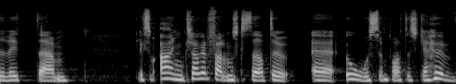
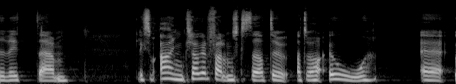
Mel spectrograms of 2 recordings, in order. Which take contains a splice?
first; 1 cut; at 2.9 s

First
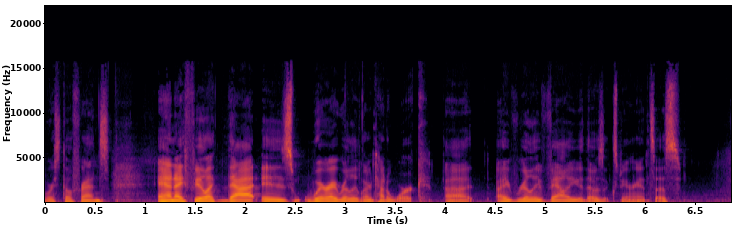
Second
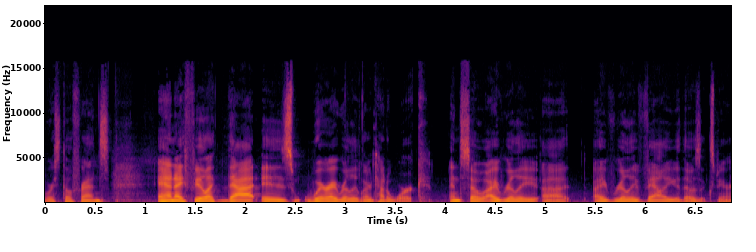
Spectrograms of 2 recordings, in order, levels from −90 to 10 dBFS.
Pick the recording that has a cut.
first; 1 cut; at 4.0 s

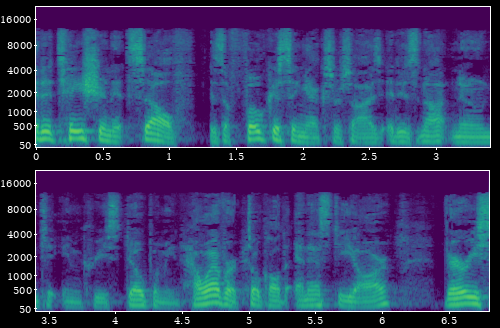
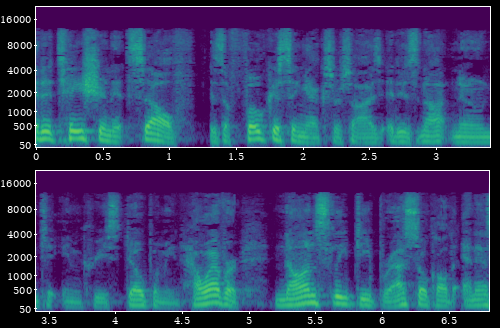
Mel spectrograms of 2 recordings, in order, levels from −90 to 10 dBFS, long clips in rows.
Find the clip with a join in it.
first; 1 cut; at 5.0 s

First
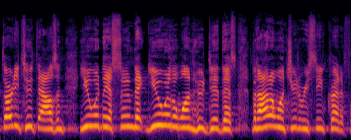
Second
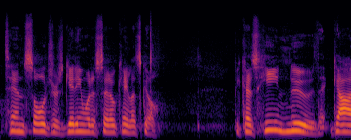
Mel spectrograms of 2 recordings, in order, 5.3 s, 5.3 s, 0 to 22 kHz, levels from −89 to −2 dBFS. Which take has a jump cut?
first; 1 cut; at 1.5 s

